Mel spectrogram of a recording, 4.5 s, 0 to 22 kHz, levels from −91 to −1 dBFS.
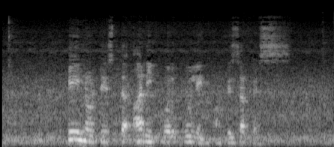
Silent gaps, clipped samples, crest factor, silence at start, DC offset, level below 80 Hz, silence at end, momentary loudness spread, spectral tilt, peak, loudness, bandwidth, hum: none; under 0.1%; 18 dB; 0.05 s; under 0.1%; -56 dBFS; 0 s; 18 LU; -6.5 dB/octave; -6 dBFS; -23 LUFS; 12.5 kHz; none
